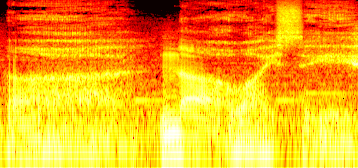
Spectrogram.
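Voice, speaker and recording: An actor playing a cold, proud, calculating villain in a video game, speaking in a formal, haughty, measured manner. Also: male voice, a bass voice, lively intonation, creaky, full character voice. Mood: cold realization. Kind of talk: dramatic video game voice acting. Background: music.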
